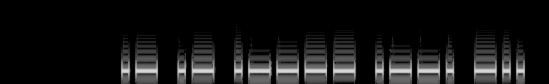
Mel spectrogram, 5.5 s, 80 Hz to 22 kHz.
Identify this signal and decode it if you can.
Morse code, heard as a keyed tone, about 20 wpm, 700 Hz. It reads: AA1PD
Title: Speed Racing - USA 2x2 Call Signs 17wpm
